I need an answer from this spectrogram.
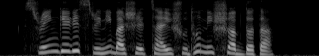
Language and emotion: Bengali, neutral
